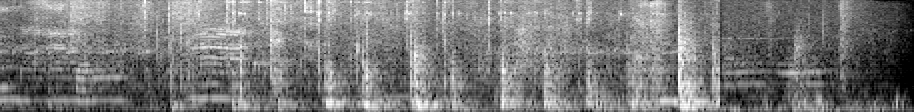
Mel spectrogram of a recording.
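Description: Small feet run on wooden boards.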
